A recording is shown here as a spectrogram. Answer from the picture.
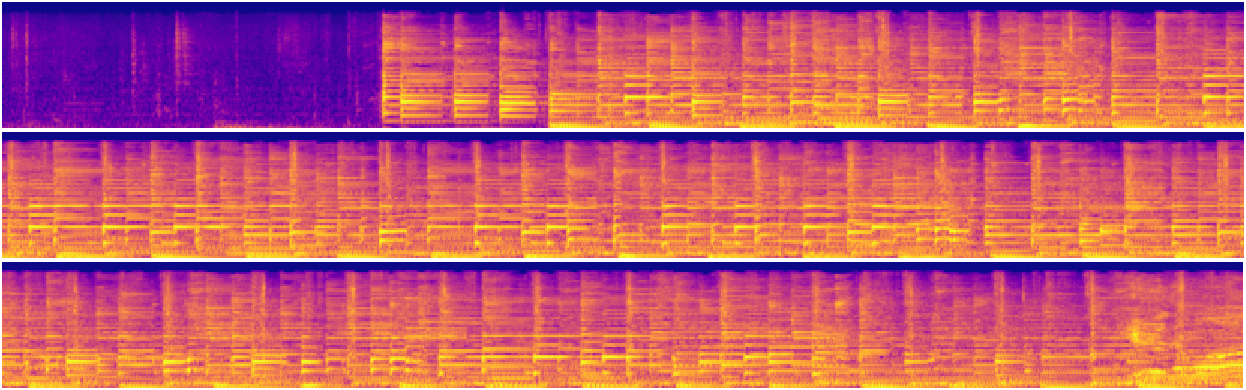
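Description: A bluegrass band starts an instrumental intro about two seconds in: banjo picking the lead over acoustic guitar, mandolin and upright bass. The bass comes in a moment later with a steady beat.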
